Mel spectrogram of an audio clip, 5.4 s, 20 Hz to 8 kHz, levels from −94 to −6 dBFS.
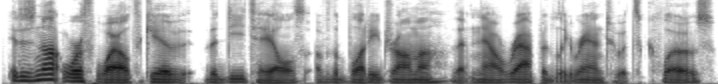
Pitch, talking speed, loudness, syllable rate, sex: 95 Hz, 225 wpm, -20 LUFS, 5.3 syllables/s, male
